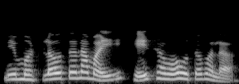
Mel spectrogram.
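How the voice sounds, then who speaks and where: A woman's voice: fairly high pitch, moderate pace, lightly acted. A woman reading the lines of a spiteful, scheming young woman who boasts of her plot. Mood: gloating. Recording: tinny phone-like audio.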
